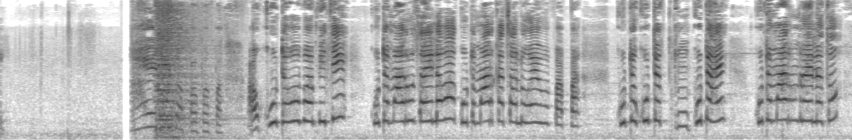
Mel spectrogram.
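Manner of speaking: high, loud, frantic asking; alarmed questions. Acted. Neighbour frantically asking where the boy is being beaten. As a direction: panic about where the fight is.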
